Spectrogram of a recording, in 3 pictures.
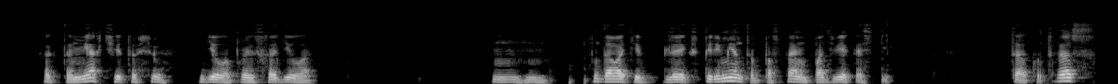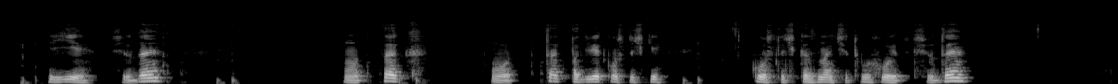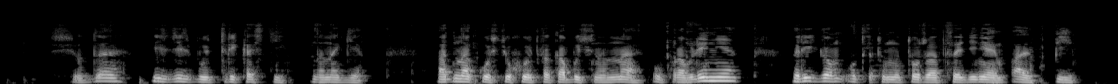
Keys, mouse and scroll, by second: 1.2-1.9 scroll down 1, 1.9 scroll down 2, 2.7-4.4 scroll up 1, 5.6 g, 8.5 g, 11.3 e, 13.3 e, 18.0 e, 22.4 e, 23.6 e, 26.4 click, 27.0 e, 29.4-30.0 scroll up 1, 30.0-30.8 scroll up 2, 30.8 click, 32.5 alt+p.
